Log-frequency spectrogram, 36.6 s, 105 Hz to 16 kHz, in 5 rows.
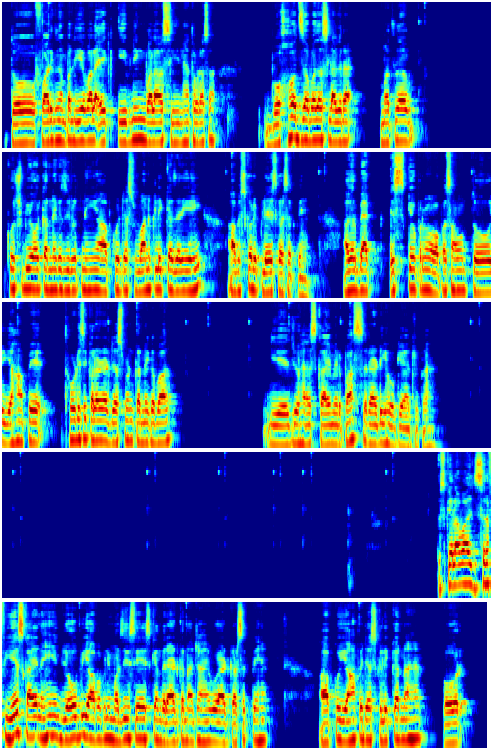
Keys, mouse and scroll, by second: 0.6 click, 6.3 click, 10.7 click, 34.6 click.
